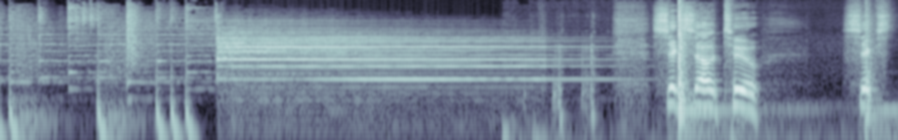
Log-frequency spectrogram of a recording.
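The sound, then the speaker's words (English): A small bell is struck once and rings out clearly, its bright tone slowly fading over a few seconds. Brief voices come before it, and people start talking again as it dies away. “And we're talking about a bell, okay? A bell that you're going to ring.”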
